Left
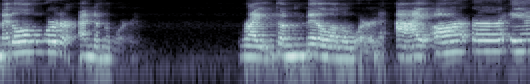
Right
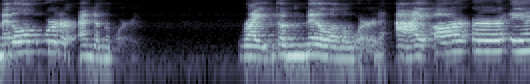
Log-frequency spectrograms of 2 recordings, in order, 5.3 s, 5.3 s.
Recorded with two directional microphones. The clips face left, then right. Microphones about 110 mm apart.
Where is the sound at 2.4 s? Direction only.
25° left (ahead or behind).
